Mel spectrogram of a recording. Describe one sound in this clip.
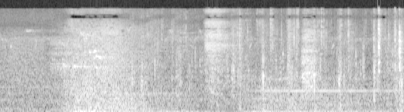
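Footsteps crunch on gravel as a warrior runs.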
